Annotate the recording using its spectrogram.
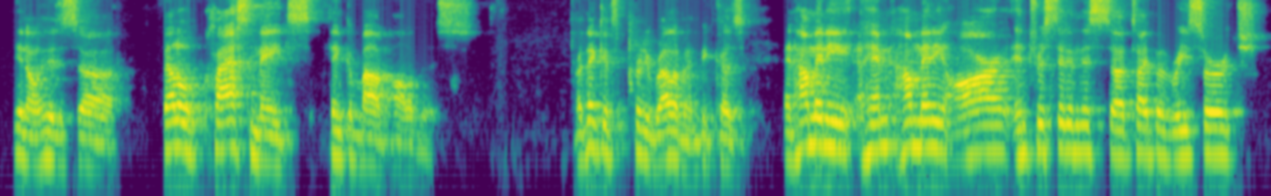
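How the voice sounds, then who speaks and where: The man's pitch is fairly high and his voice somewhat breathy. He talks at a fairly slow pace with lively intonation. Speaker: researcher and panelist. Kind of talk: casual panel discussion.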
